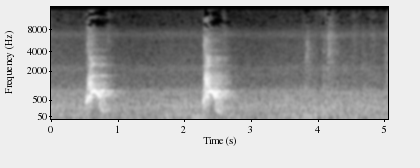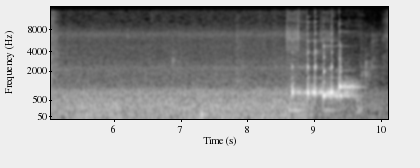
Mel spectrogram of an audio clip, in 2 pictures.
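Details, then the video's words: Japanese Chin, also called Japanese Spaniel, barking: two sharp single barks about two seconds apart, a quiet pause, then a quick burst of higher, rapid yips near the end over a faint steady hum. "Japanese Chin (Japanese Spaniel) barking"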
